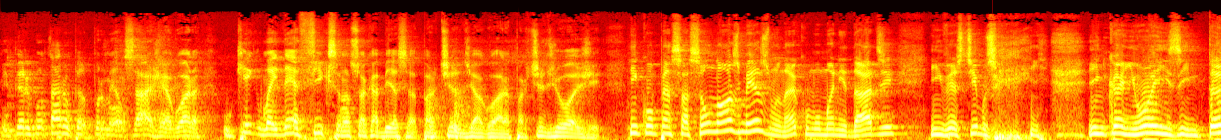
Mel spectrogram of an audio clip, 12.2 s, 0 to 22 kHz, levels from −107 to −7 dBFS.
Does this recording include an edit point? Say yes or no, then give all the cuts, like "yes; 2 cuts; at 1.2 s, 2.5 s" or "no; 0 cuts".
yes; 1 cut; at 6.3 s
